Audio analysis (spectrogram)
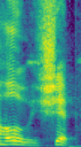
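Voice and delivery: normal talking voice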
